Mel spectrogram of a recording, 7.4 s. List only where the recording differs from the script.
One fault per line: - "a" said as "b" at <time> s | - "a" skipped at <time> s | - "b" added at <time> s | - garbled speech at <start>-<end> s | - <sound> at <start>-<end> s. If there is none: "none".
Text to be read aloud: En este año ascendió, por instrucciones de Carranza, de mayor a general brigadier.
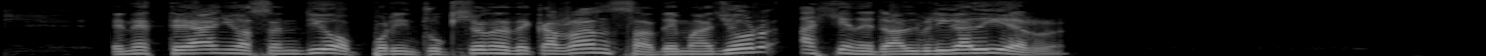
none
